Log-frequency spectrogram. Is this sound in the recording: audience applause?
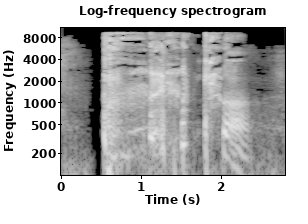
no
